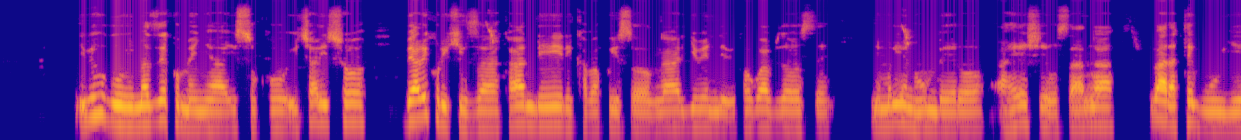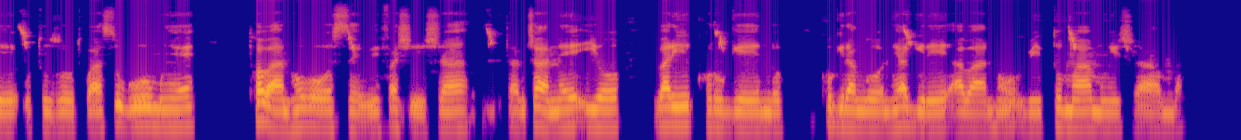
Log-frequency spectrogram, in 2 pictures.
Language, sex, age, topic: Rundi, male, 36-49, education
